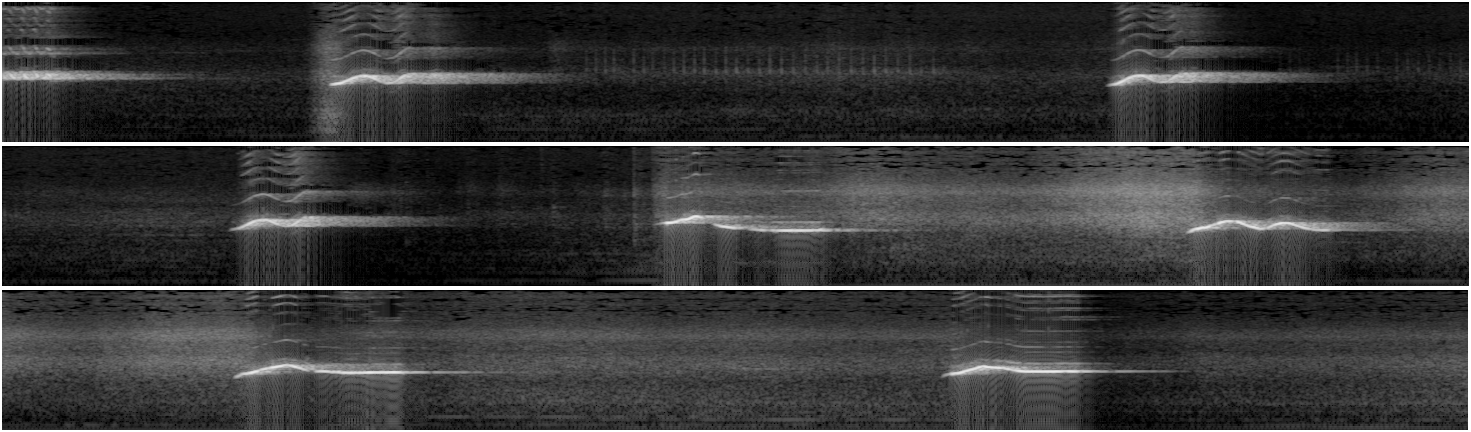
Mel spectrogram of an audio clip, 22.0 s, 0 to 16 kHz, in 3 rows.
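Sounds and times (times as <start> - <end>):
parrot whistled calls: 0.0 - 0.8, 1.6 - 2.6, 5.5 - 6.6, 8.5 - 9.4, 13.2 - 14.2, 15.8 - 17.2, 19.4 - 20.5
faint hiss: 9.5 - 19.6.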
